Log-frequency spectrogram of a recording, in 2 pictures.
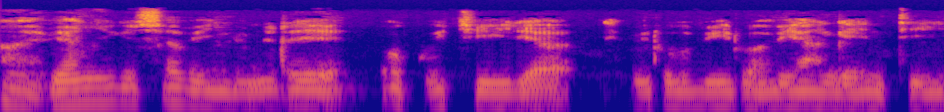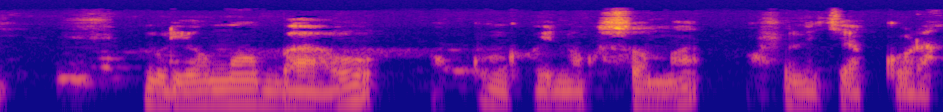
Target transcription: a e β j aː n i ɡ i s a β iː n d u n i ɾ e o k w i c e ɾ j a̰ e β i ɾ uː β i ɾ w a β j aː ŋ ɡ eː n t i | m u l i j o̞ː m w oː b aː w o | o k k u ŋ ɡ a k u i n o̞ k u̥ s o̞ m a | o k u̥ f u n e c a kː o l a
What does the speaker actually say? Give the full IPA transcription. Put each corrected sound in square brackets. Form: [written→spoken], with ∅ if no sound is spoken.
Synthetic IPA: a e β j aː [n→ɲ] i ɡ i s a β iː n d u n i ɾ e o k w i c [e→i] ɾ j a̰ e β i ɾ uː β i ɾ w a β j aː ŋ ɡ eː n t i | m u l i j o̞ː m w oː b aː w o | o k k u ŋ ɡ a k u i n o̞ k u̥ s o̞ m a | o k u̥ f u n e c a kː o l a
